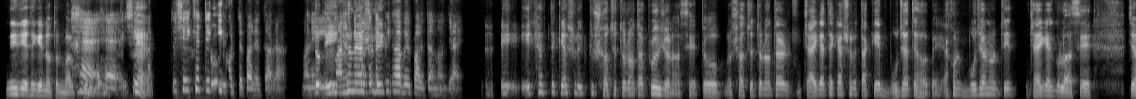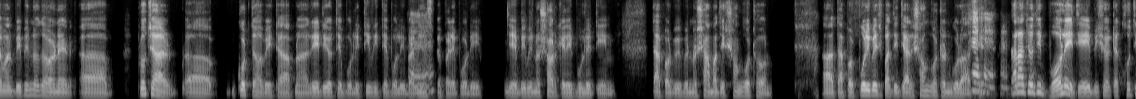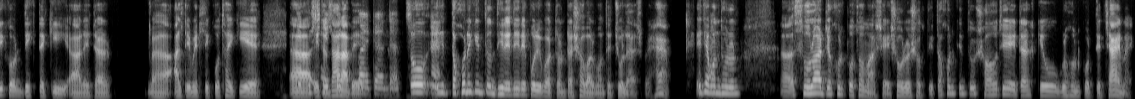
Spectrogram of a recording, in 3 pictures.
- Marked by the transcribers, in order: other background noise; tapping; in English: "আল্টিমেটলি"
- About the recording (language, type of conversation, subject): Bengali, podcast, বিদ্যুৎ ও পানি কীভাবে সাশ্রয় করা যায়?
